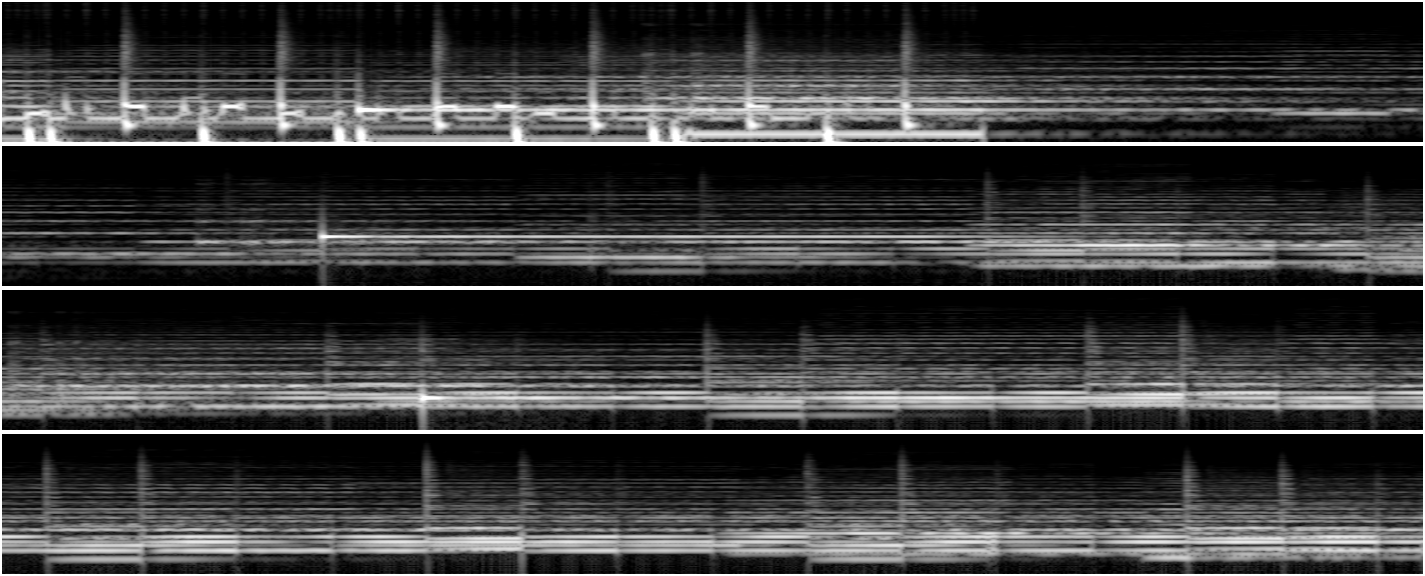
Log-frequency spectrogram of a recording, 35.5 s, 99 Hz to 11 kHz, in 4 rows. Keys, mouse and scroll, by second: 6.0 click, 10.2 click, 10.9 Tab, 12.2 click, 13.7 click, 16.2 middle click, 17.4 Tab, 17.8 click, 19.2 l, 20.5 middle click, 22.3 l, 24.6 click, 25.7 click, 26.3 click, 30.5 KP_Enter, 32.8 click, 34.0 click.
